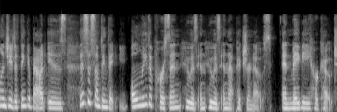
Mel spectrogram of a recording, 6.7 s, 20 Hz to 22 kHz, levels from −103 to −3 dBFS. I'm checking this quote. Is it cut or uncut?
cut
